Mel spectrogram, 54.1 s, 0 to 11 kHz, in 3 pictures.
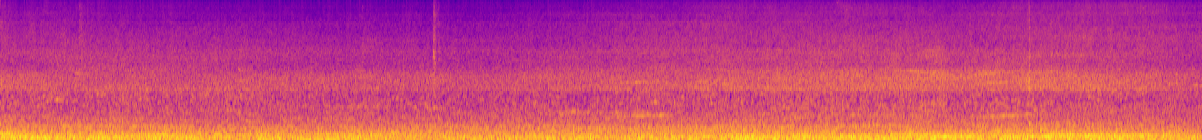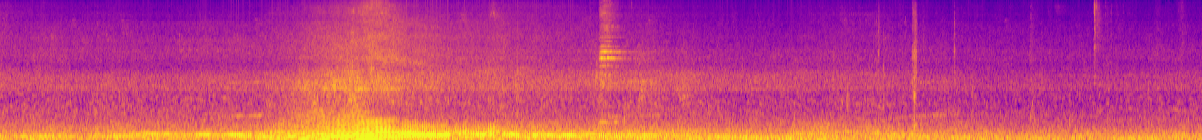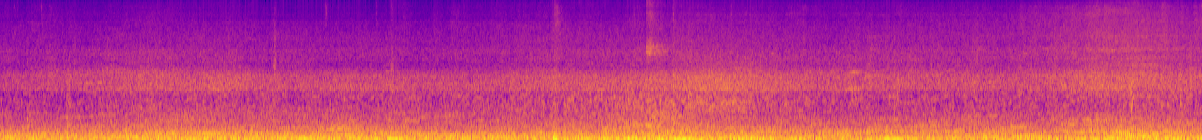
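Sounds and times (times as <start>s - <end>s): low rumble of road traffic: 0.0s - 54.0s.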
